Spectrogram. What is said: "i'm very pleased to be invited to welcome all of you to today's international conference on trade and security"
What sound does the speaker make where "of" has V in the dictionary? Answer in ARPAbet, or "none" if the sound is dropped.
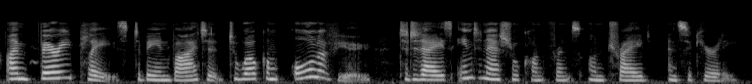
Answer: V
